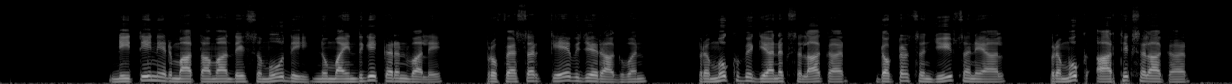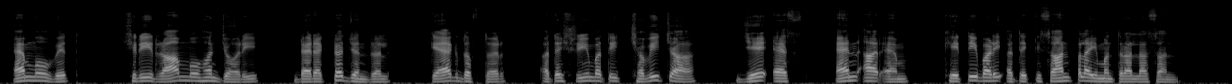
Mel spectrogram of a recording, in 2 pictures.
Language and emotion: Punjabi, neutral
